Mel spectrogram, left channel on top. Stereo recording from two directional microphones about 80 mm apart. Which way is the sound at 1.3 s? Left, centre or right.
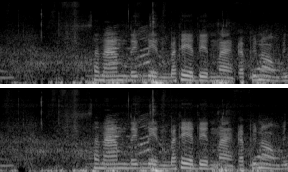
Left.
